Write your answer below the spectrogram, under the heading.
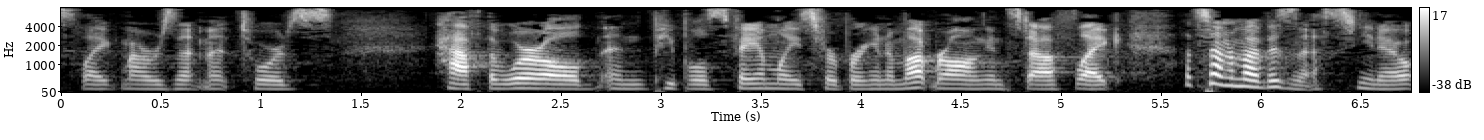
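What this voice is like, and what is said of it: Southern US accent. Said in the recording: “with a southern accent”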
